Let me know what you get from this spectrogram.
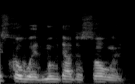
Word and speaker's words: Solon: JB, Jared from Solon. That's Solon. – Solon rhymes with stolen.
